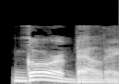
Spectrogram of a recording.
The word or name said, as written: gorbelly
